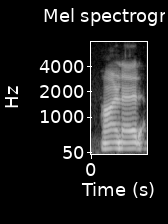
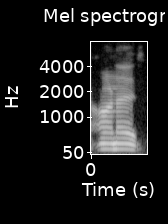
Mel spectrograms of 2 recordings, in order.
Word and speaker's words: honor: the slide um yes though H is consonant in words like her honor and honest the letter H is silent so we use the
